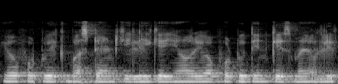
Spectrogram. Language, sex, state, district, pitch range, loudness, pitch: Hindi, male, Himachal Pradesh, Shimla, 130-135 Hz, -16 LUFS, 130 Hz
